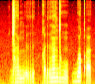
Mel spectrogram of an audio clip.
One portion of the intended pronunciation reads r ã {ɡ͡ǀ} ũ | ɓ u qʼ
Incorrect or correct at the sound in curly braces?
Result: correct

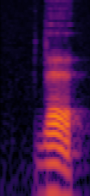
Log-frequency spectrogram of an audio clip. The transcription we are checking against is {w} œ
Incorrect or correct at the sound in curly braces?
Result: incorrect: b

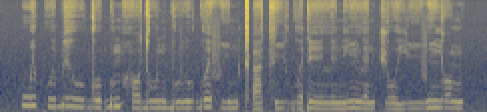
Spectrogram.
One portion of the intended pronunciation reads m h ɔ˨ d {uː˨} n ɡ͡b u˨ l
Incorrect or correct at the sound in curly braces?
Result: correct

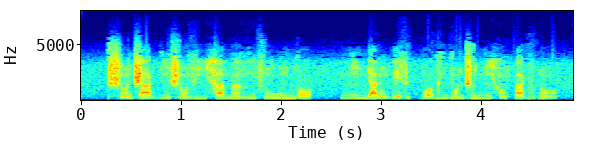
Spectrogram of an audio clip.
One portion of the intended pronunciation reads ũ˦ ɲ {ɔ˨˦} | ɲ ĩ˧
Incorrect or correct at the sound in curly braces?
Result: incorrect: ɔ˧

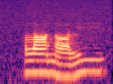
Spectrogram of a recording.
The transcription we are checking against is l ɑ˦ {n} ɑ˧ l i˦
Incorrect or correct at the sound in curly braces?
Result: correct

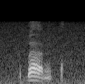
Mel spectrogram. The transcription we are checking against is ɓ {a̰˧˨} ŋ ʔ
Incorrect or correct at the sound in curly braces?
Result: correct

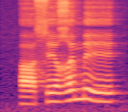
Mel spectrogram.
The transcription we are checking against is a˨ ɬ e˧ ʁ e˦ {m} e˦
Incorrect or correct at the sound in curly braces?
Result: correct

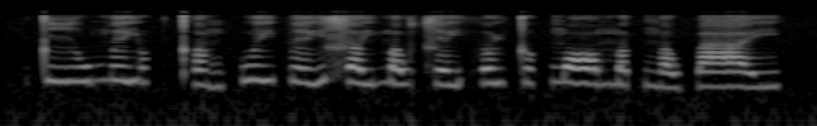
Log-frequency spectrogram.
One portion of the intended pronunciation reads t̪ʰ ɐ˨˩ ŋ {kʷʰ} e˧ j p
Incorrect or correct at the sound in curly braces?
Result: incorrect: kʷ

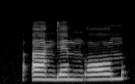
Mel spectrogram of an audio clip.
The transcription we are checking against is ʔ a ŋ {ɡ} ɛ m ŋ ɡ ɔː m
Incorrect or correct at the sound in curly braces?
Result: correct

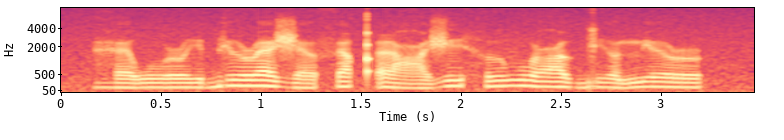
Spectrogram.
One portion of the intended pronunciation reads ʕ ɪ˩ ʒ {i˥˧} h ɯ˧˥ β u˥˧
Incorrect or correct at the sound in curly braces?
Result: correct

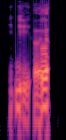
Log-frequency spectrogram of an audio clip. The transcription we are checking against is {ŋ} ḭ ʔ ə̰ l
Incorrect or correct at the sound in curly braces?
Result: incorrect: ɠ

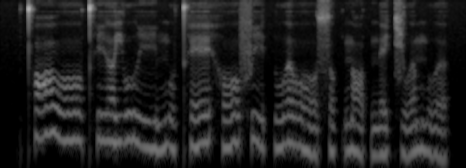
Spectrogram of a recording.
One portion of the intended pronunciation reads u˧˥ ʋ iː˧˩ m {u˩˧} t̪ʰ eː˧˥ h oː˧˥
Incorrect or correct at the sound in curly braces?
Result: incorrect: u˧˩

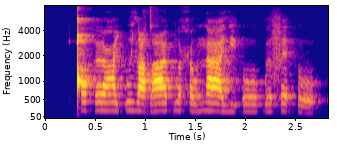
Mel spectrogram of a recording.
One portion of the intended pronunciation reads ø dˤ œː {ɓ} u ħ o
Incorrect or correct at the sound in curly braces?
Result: correct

